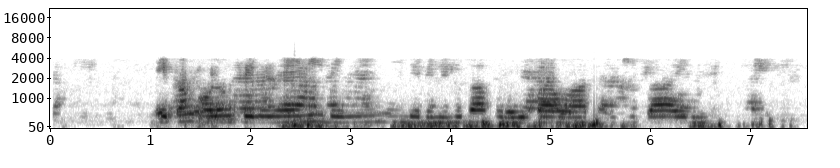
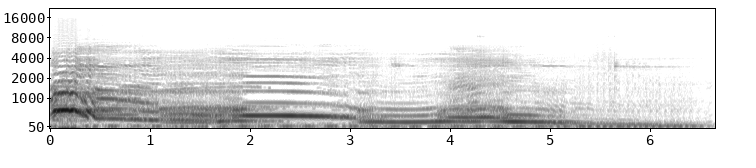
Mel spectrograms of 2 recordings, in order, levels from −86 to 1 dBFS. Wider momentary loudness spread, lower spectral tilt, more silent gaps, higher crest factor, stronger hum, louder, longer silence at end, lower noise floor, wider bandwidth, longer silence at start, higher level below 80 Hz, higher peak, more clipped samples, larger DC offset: second, 16 LU vs 20 LU; first, -12.5 dB/octave vs -8 dB/octave; neither; second, 14 dB vs 20 dB; neither; first, -16 LUFS vs -24 LUFS; first, 0.35 s vs 0.2 s; first, -61 dBFS vs -44 dBFS; second, 4.1 kHz vs 6 kHz; about the same, 0.05 s vs 0 s; first, -28 dBFS vs -46 dBFS; about the same, -2 dBFS vs -2 dBFS; neither; neither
